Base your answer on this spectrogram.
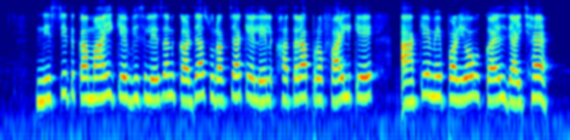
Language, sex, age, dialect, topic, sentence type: Magahi, female, 25-30, Western, banking, statement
